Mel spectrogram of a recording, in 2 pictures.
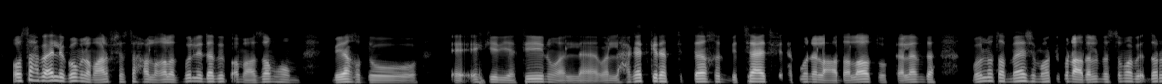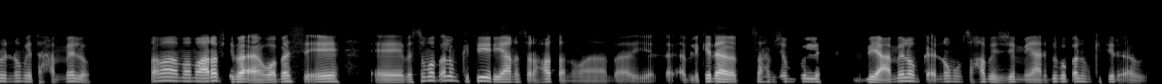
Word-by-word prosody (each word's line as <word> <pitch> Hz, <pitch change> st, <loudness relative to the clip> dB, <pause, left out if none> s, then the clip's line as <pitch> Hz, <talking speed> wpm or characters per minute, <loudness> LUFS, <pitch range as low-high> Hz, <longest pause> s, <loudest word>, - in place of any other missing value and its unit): هو 165 Hz, -, +5 dB
صاحبي 180 Hz, -1 st, +2 dB
قال 180 Hz, +2 st, +7 dB
لي 165 Hz, -, +3 dB
جملة، 155 Hz, -2 st, +1 dB
ما 105 Hz, -, 0 dB
أعرفش 120 Hz, +3 st, -1 dB
هي -, -, -7 dB
صح 130 Hz, +1 st, -8 dB
والّا 110 Hz, -3 st, -2 dB
غلط، 115 Hz, 0 st, +1 dB
بيقول 150 Hz, +6 st, -4 dB
لي: 150 Hz, -, 0 dB
"ده 140 Hz, -, +4 dB
بيبقى 135 Hz, -3 st, -5 dB
معظمهم 110 Hz, +1 st, -4 dB, 0.3 s
بياخُدوا 100 Hz, -6 st, 0 dB, 0.4 s
أ -, -, -3 dB
أ -, -, -6 dB
كرياتين 120 Hz, +4 st, -2 dB
والّا 90 Hz, -4 st, -5 dB
والّا 95 Hz, +3 st, -6 dB
حاجات 145 Hz, +9 st, +1 dB
كده 150 Hz, -2 st, +4 dB
بتتاخَد، 135 Hz, -1 st, +1 dB
بتساعِد 135 Hz, +5 st, +5 dB
في -, -, -13 dB
تكوين 125 Hz, -1 st, -8 dB
العضلات 110 Hz, +3 st, +2 dB
والكلام 115 Hz, +2 st, -2 dB
ده." 115 Hz, -2 st, -1 dB, 0.4 s
باقول 135 Hz, +6 st, -1 dB
له: 165 Hz, -, 0 dB
"طب 155 Hz, -4 st, -1 dB
ماشي 145 Hz, +1 st, +2 dB
المهم 130 Hz, +1 st, -3 dB
يكون 130 Hz, +1 st, +1 dB
عضلات، 115 Hz, +2 st, +4 dB
بس 120 Hz, +2 st, -8 dB
هُم 140 Hz, 0 st, -1 dB
بيقدَروا 140 Hz, +3 st, -2 dB
إنَّهُم 140 Hz, +1 st, -8 dB
يتحمَّلوا." 135 Hz, +2 st, -4 dB, 0.6 s
فما 170 Hz, 0 st, +3 dB
ما 155 Hz, -2 st, 0 dB
أعرَفش 150 Hz, +5 st, +8 dB
بقى، 125 Hz, -4 st, +6 dB
هو 110 Hz, +2 st, +2 dB
بس 135 Hz, +2 st, 0 dB
إيه، 135 Hz, -1 st, +3 dB, 0.3 s
آآ، 110 Hz, 0 st, +1 dB
بس 115 Hz, +7 st, -7 dB
هُم 185 Hz, +1 st, +2 dB
بقى -, -, -1 dB
لهم 190 Hz, -2 st, -2 dB
كتير 165 Hz, +1 st, +1 dB
يعني 125 Hz, 0 st, +3 dB
صراحةً، 125 Hz, +3 st, -2 dB, 0.2 s
وب 85 Hz, 0 st, -11 dB
ي 80 Hz, 0 st, -9 dB, 0.3 s
قبل -, -, -7 dB
كده 130 Hz, -6 st, +6 dB
صاحب 125 Hz, -3 st, -8 dB
الgym، -, -, -21 dB
بيقل 135 Hz, +2 st, -5 dB
لي 130 Hz, -, -1 dB, 0.3 s
بيعاملهم 150 Hz, +6 st, +3 dB
كأنَّهُم 135 Hz, +1 st, -5 dB
هُم 130 Hz, -, -11 dB
صحاب 130 Hz, +2 st, -5 dB
الgym، 115 Hz, +2 st, -6 dB
يعني 105 Hz, -1 st, -1 dB
بييجوا 140 Hz, 0 st, -4 dB
بقى 135 Hz, -, 0 dB
لهم 135 Hz, -2 st, -8 dB
كتير 130 Hz, +1 st, -8 dB
أوي. 90 Hz, -2 st, -11 dB
125 Hz, 200 wpm, -26 LUFS, 110-140 Hz, 0.6 s, أعرَفش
